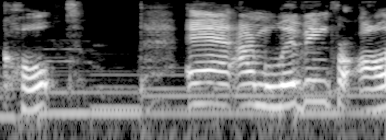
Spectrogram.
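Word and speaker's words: CVLTE: cult it's spelt civility cv lte but it's pronounced cult and i'm living for all of their songs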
